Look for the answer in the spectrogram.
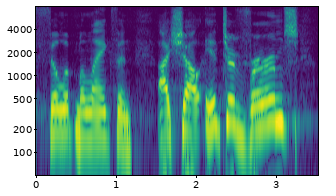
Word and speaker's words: Worms: It all culminated in his dramatic stand at the, as Jeff has told me how to pronounce this, Diet of Worms. Looks like Diet of Worms, which could be misunderstood.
